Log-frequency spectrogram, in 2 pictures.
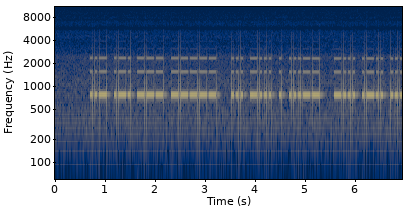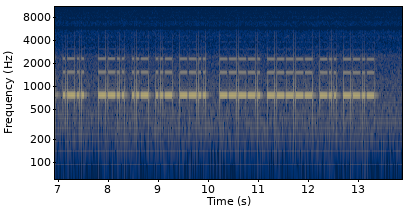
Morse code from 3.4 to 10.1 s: SBE3 BLSL ZUUZ

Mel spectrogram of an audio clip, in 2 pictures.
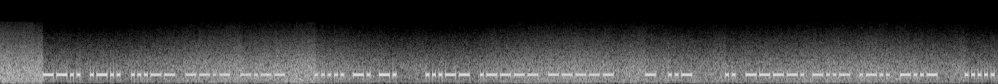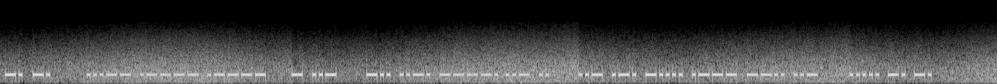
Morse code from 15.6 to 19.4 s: UR6JZU 5NN

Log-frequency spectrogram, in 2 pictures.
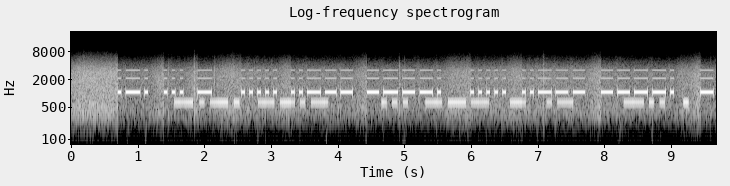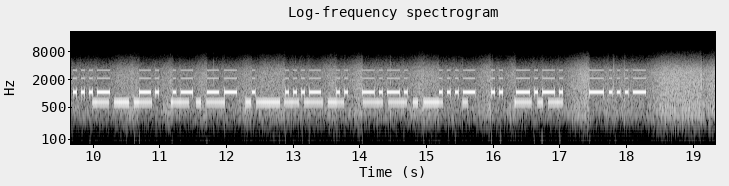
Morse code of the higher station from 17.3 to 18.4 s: <BT>

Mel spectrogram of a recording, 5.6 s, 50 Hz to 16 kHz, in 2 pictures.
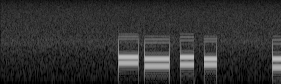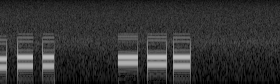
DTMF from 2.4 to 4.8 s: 155 085

